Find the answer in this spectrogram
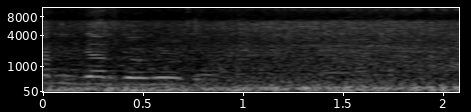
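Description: Steady low rumble of street traffic, with a voice briefly near the start.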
